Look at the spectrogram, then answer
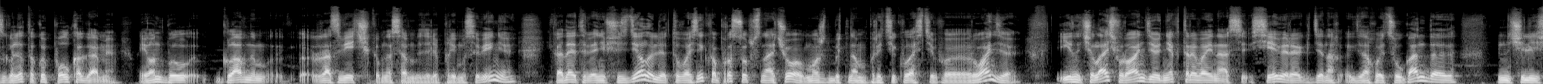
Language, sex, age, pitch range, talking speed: Russian, male, 20-39, 90-110 Hz, 185 wpm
